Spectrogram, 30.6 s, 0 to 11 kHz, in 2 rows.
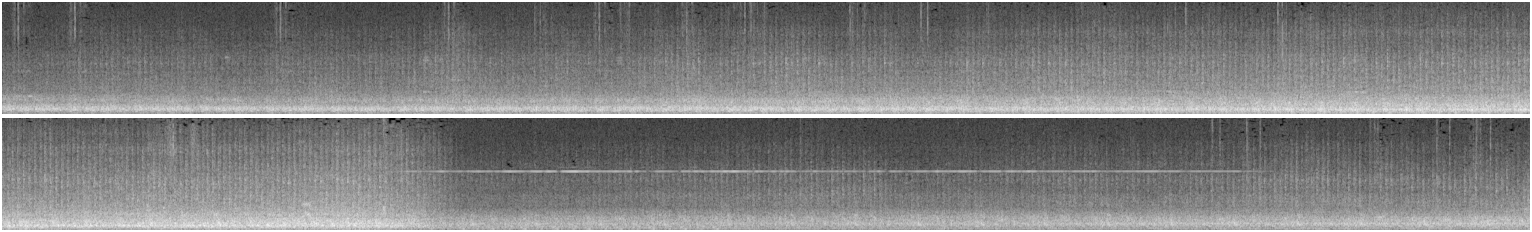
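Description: ČSD class T 435 'Hektor' diesel locomotive running under load as it hauls freight wagons past, its engine sound building steadily louder. About two-thirds of the way through it cuts abruptly to a quieter, more distant engine sound with a thin, steady high tone over it for several seconds.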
